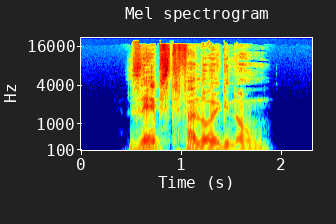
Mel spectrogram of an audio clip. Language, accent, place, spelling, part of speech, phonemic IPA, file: German, Germany, Berlin, Selbstverleugnung, noun, /ˈzɛlpstfɛɐ̯ˌlɔɪ̯ɡnʊŋ/, De-Selbstverleugnung.ogg
- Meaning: self-denial, self-abnegation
